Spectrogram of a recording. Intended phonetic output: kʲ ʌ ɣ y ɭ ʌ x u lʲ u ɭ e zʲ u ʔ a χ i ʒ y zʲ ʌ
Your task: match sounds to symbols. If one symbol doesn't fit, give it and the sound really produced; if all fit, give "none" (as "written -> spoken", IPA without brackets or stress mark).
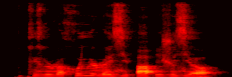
χ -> ʔ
